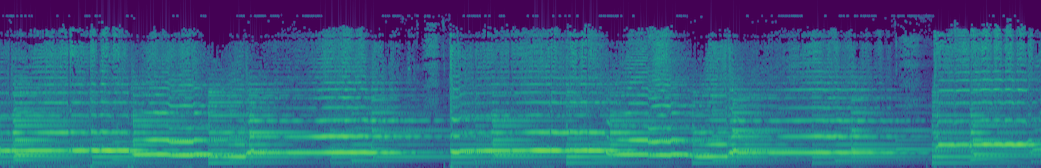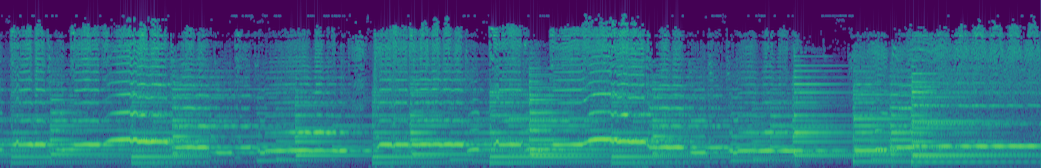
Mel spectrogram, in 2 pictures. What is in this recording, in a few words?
tamil flute cover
